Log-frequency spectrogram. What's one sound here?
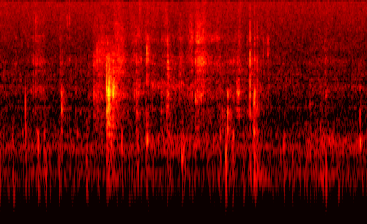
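A book page rustles as it is turned.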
